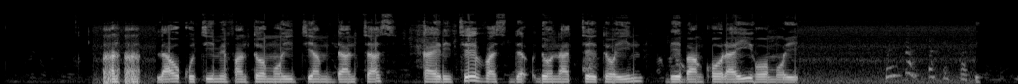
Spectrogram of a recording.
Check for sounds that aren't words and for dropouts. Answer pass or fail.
fail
